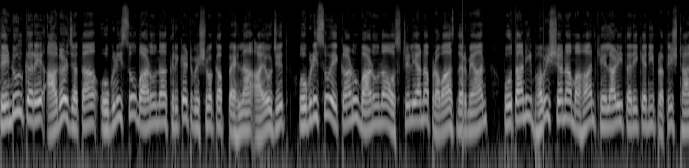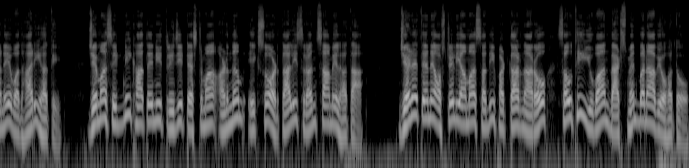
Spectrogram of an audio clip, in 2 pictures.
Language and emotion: Gujarati, neutral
